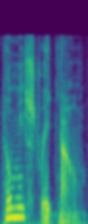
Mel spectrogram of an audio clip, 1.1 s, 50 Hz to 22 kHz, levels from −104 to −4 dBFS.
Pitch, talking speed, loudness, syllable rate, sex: 145 Hz, 215 wpm, -17 LUFS, 4.0 syllables/s, male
